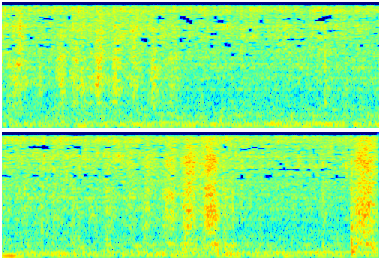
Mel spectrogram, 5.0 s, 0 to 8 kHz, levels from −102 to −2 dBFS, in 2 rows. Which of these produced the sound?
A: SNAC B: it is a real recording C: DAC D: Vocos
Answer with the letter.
B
